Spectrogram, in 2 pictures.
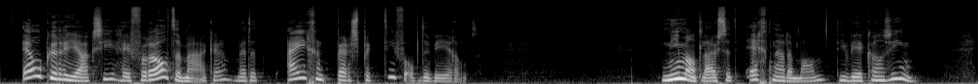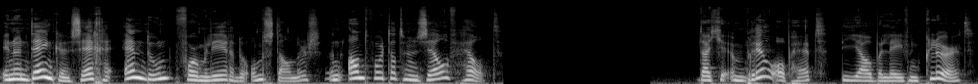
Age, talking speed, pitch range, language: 40-59, 145 wpm, 165-225 Hz, Dutch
